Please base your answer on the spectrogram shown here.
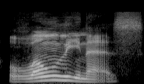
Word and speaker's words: loneliness: Eu quero ouvir esse I. Loneliness, a pronúncia aqui, né?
